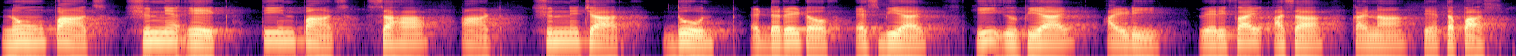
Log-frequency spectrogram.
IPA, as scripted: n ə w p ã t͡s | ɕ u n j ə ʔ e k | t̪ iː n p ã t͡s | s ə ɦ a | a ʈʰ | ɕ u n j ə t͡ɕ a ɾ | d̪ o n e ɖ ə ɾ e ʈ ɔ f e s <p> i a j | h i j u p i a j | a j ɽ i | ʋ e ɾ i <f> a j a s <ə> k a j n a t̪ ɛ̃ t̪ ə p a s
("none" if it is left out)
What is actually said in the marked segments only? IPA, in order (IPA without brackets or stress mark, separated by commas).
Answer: b, f, a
